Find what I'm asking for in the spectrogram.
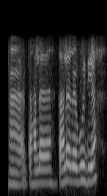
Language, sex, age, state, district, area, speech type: Santali, female, 60+, West Bengal, Bankura, rural, conversation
